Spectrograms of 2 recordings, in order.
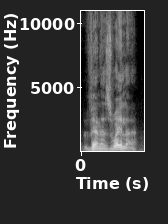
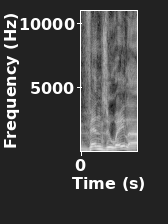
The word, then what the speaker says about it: Venezuela: and maybe they would learn how to pronounce the country name correctly because it is of course Venezuela.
